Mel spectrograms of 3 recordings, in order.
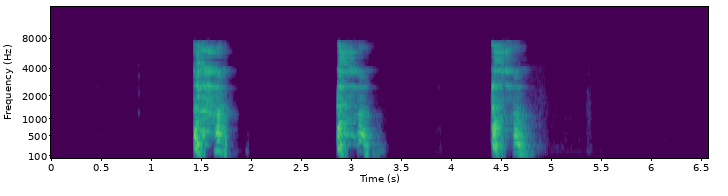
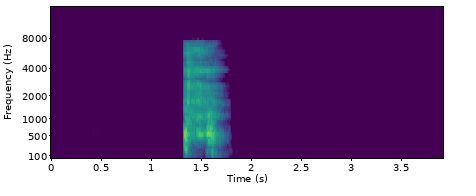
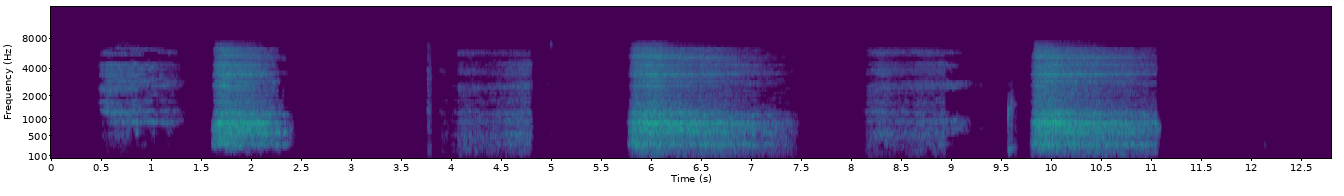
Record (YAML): three_cough_length: 6.6 s
three_cough_amplitude: 28994
three_cough_signal_mean_std_ratio: 0.28
cough_length: 3.9 s
cough_amplitude: 28764
cough_signal_mean_std_ratio: 0.22
exhalation_length: 12.8 s
exhalation_amplitude: 2947
exhalation_signal_mean_std_ratio: 0.46
survey_phase: beta (2021-08-13 to 2022-03-07)
age: 45-64
gender: Male
wearing_mask: 'No'
symptom_cough_any: true
symptom_runny_or_blocked_nose: true
smoker_status: Never smoked
respiratory_condition_asthma: false
respiratory_condition_other: false
recruitment_source: REACT
submission_delay: 1 day
covid_test_result: Negative
covid_test_method: RT-qPCR
influenza_a_test_result: Negative
influenza_b_test_result: Negative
